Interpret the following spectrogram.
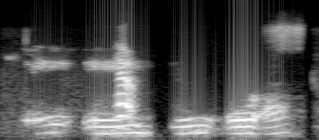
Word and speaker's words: Kajol: And then, is it Kajol? Is that how you say it? Kajol? K-A-J-O-L?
